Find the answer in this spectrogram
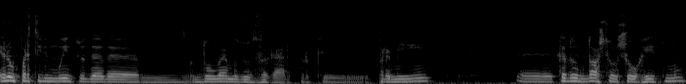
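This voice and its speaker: A man's medium-pitched voice in a dark, mellow tone, broken by long, frequent pauses. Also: ordinary pitch variation, moderate pace. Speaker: radio commentator. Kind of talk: radio panel discussion. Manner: halting, many fillers and repetitions.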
